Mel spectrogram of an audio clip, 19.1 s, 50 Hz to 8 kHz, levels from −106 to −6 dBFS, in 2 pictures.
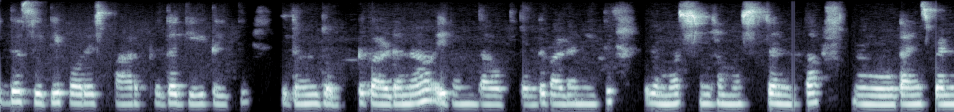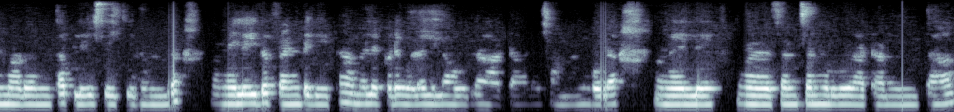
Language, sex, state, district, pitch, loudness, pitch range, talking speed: Kannada, female, Karnataka, Belgaum, 195 Hz, -16 LUFS, 190-210 Hz, 120 wpm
